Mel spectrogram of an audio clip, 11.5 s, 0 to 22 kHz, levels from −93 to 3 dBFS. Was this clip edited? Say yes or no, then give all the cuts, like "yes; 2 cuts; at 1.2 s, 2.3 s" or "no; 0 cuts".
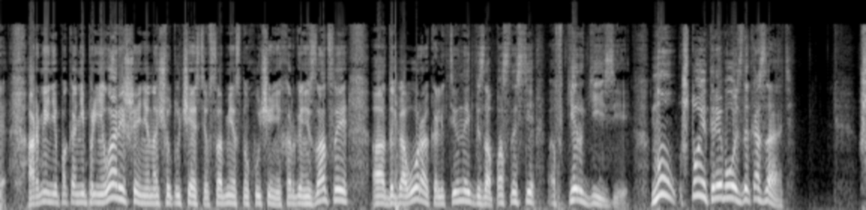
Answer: yes; 1 cut; at 9.0 s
